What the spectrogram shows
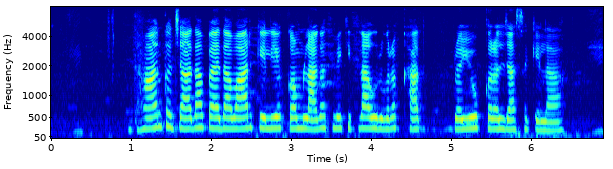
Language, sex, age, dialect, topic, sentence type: Bhojpuri, female, 18-24, Western, agriculture, question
